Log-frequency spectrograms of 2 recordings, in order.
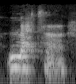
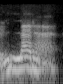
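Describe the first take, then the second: First: Crisp T in "letter"; British T. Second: "letter" with the T as a soft D; American soft T. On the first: English teacher shows learners the British T, crisp "letter". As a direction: say "letter" with a clear T in the middle. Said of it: "we always pronounce the T sound". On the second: British teacher imitates Americans, "letter" with a D sound. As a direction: say "letter" like "ledder", American style. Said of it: "It sounds more like a D". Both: Shown as a demonstration.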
